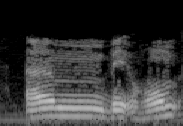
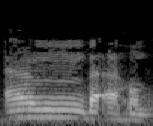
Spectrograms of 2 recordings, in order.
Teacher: You convert the noon to the meme with a ghunna. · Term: iqlab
